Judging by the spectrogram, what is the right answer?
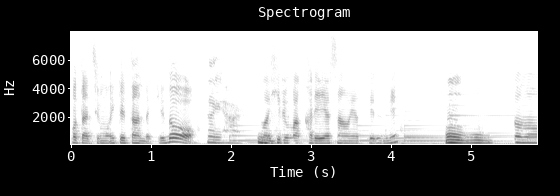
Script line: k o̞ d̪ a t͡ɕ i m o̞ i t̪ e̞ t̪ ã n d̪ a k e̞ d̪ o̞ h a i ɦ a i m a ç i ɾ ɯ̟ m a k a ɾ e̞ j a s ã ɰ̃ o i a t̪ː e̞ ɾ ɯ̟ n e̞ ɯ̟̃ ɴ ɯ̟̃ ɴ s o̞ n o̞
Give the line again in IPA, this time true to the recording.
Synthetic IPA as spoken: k o̞ t̪ a t͡ɕ i m o̞ i t̪ e̞ t̪ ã n d̪ a k e̞ d̪ o̞ h a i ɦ a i m a ç i ɾ ɯ̟ m a k a ɾ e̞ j a s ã ɰ̃ o j a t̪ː e̞ ɾ ɯ̟ n e̞ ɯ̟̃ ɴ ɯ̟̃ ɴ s o̞ n o̞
